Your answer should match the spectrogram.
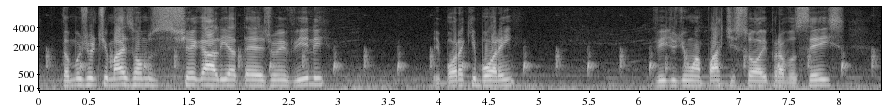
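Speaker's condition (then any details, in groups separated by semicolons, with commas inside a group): No condition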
